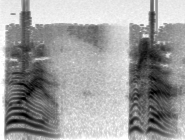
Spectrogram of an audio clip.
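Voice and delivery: calling out. Acted. Player calls out into dark house.

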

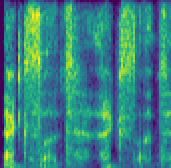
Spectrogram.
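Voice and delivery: breathy innkeeper mutter; whispered mutter. Acted. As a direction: whisper it to yourself.

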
